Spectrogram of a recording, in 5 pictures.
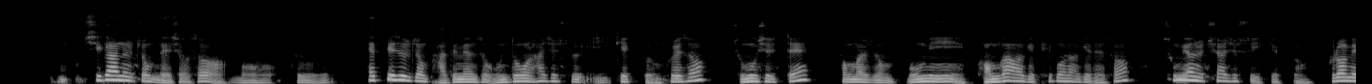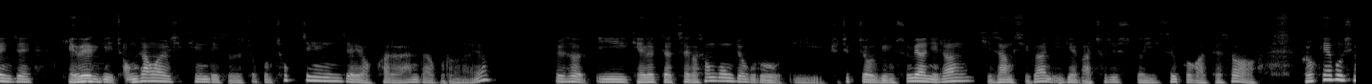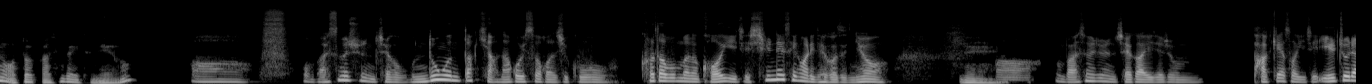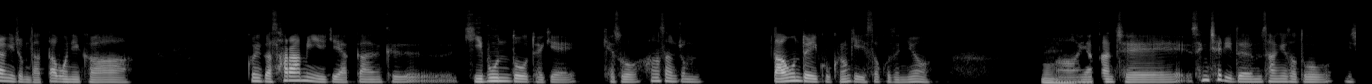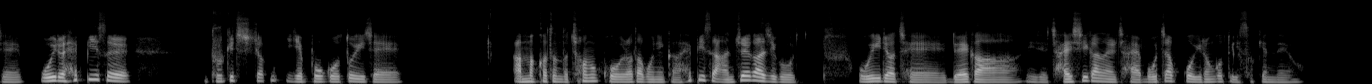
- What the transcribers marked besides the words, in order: other background noise; teeth sucking; teeth sucking; lip smack; tapping
- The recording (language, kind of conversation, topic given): Korean, advice, 아침에 더 개운하게 일어나려면 어떤 간단한 방법들이 있을까요?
